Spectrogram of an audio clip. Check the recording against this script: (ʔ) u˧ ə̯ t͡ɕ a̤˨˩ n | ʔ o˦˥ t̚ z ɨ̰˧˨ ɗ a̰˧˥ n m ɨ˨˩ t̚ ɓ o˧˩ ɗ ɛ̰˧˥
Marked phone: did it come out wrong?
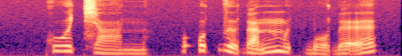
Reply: yes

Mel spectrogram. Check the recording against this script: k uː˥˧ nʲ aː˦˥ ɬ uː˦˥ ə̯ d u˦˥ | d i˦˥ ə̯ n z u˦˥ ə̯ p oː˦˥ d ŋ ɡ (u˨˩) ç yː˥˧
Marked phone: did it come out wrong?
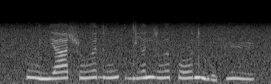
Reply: no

